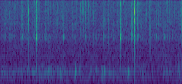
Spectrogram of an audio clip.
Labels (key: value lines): label: ambient
recorder: HydroMoth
